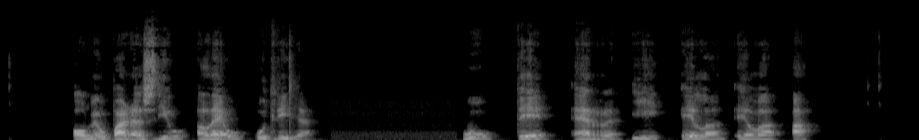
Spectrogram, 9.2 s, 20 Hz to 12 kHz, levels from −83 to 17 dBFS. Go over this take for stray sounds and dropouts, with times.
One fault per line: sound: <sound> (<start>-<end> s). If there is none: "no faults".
no faults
